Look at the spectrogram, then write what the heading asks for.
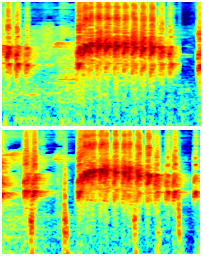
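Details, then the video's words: Sooty-headed bulbul tutor recording for training other bulbuls, delivered in a rapid, continuous, harsh style: three dense bursts of fast, buzzy chirping notes separated by short gaps with a few sharp clicks, over a faint low hum. "BURUNG TRUCUK GACOR ROPEL NEMBAK KASAR‼️ MASTERAN TRUCUK"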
